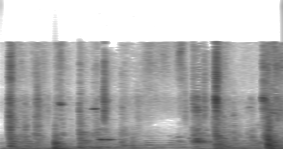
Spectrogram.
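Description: A horse's hooves thudding and knocking on the floor of a stock trailer as it steps up inside, with the trailer rattling; a few sharp knocks stand out, about half a second in and again near the end.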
